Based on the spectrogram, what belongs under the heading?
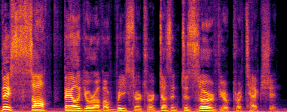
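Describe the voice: Using a put-on character voice, a man talks at a fairly slow pace with fairly high pitch, a bright, sharp tone and vocal fry. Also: lively intonation.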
